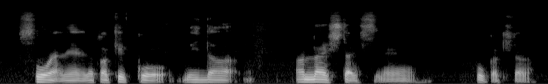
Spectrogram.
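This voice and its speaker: A man with a strong Fukuoka accent speaks at a moderate pace, taking long, frequent pauses, his fairly low voice showing ordinary pitch variation and big swings in loudness. His tone is dark and mellow, and the sound is dry and close with no echo. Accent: strong rural Fukuoka dialect intonation. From Fukuoka, Japan. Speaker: podcast co-host. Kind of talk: casual chat.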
